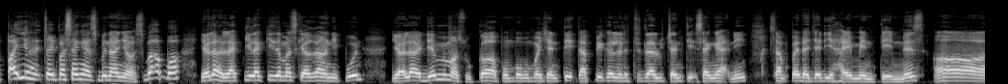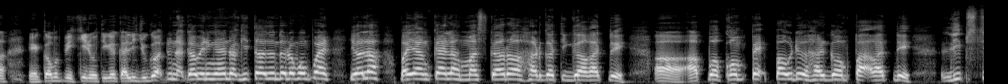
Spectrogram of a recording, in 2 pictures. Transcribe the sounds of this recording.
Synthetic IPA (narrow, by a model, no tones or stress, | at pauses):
pajahnaʔt͡ʃaɾipasaŋansəbənarɲasəbaʔapajalahlakilakizamansə̥kaɾaŋnĩpʊnjalahdiamemaŋsukapəmpuanpəmpuant͡ʃant̪ɪt̪̚t̪ːapikalaat̪əlalut͡ʃant̪ɪt̪̚saŋa̰t̪̚nisampajdahd͡ʒadiɦajmɛ̃nt̪enənsʔãŋekabəpikɪduat̪iɡakalid͡ʒuɡat̪unaʔkawɪdəŋanadaʔ̚kit̪at̪ɔnt̪̬ʊdapəmpuan | ijalahbajaŋkanlahmasə̥kaɾaɦarɡat̪iɡaɾat̪ʊhʔaa̰pakɔmpɛk̚pawdəɦarɡaəmpaʔ̪̚rat̪ulip̚s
